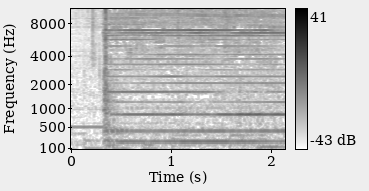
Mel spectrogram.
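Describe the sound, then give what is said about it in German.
A 3D printer at work: steady whining motor tones layered over a rhythmic low pulsing that repeats throughout, after a brief click near the start. “Tönt zwar wie ein Drucker, ist aber 3D.”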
